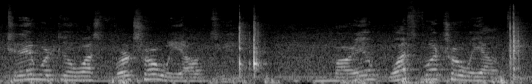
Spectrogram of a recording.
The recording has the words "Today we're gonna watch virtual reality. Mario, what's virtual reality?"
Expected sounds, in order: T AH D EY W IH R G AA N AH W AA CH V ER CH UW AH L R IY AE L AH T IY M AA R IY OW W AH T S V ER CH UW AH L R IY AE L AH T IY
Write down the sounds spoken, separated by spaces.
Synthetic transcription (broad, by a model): T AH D EY W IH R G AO AH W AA S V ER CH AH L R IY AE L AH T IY M AA R IY OW W AH T S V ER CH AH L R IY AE L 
